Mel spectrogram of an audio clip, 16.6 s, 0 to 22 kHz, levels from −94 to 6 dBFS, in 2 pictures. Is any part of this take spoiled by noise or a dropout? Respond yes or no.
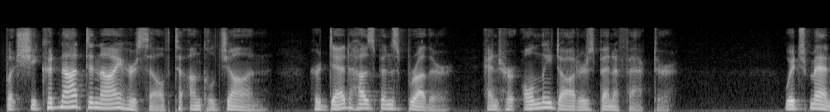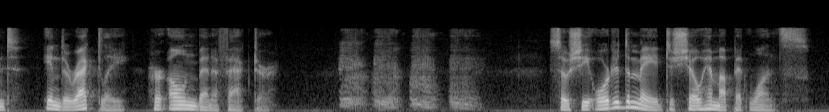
yes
